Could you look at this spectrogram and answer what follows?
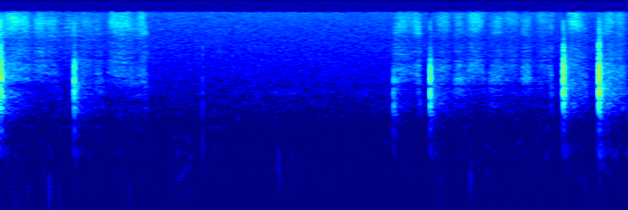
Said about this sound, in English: just let me write this out real quick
